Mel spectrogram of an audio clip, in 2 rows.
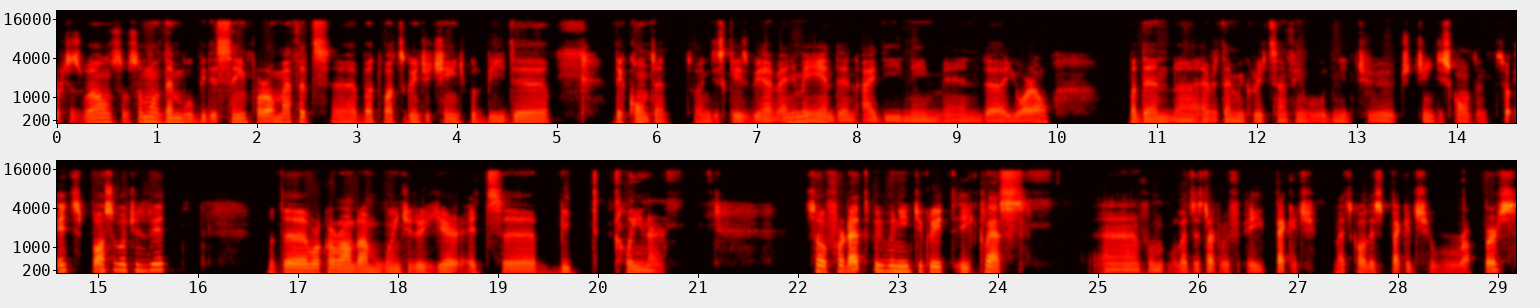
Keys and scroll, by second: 24.0 super+n.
